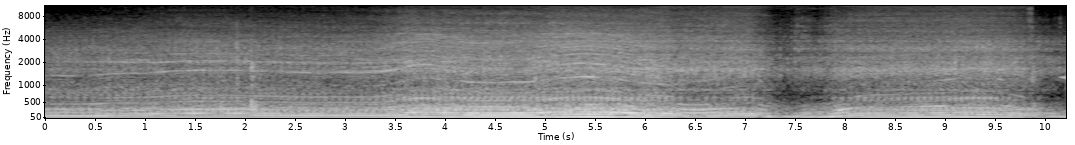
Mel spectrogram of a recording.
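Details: Kubota 520 hydrostatic wheel loader, test-driven at the pile after a wiring-harness repair for being stuck in low range. A steady engine drone pulls smoothly in reverse with the backup beeper going, and the hydrostatic drive works normally.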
